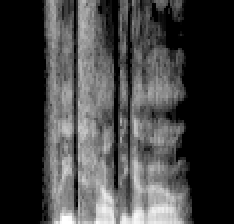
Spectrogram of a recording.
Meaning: inflection of friedfertig: 1. strong/mixed nominative masculine singular comparative degree 2. strong genitive/dative feminine singular comparative degree 3. strong genitive plural comparative degree
- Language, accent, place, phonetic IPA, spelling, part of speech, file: German, Germany, Berlin, [ˈfʁiːtfɛʁtɪɡəʁɐ], friedfertigerer, adjective, De-friedfertigerer.ogg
